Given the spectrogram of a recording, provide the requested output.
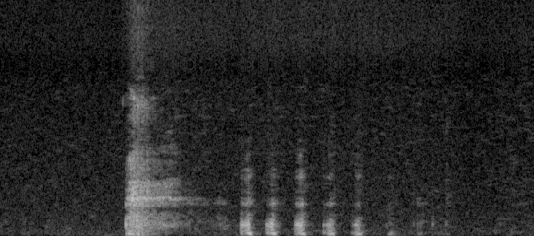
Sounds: Laughter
